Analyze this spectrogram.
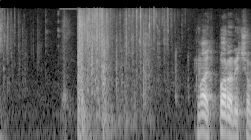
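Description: Wood splits apart with a crack.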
